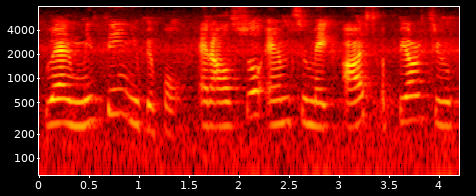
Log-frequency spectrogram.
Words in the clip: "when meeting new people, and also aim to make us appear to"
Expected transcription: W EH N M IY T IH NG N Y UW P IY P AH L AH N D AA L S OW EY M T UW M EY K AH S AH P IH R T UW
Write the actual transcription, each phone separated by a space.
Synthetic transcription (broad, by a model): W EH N M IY S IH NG N Y UW P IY P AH L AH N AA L S OW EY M T UW M EY K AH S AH P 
